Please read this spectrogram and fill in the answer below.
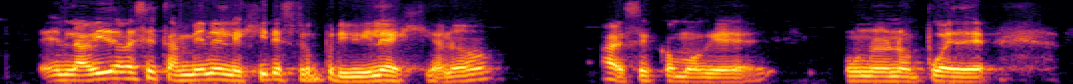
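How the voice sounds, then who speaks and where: A man's voice with ordinary pitch variation. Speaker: podcast host. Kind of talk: interview conversation.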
